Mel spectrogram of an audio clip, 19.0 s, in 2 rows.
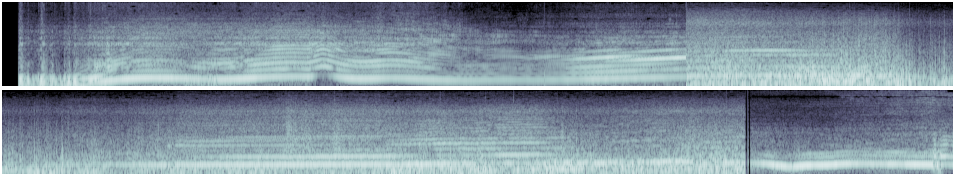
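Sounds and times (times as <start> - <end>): motorcycle engine revving: 0.2 - 19.0
wind rush: 6.9 - 17.0.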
